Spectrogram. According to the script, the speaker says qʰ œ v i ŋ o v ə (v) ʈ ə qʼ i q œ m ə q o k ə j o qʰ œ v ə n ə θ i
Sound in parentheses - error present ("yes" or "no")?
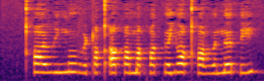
yes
